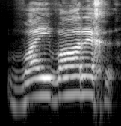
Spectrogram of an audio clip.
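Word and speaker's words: וַיְבָרֶךְ: Vayvarech. There is no Dagesh here. Like previously, Vayomer, etc. We did not pronounce, the double Y, right?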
